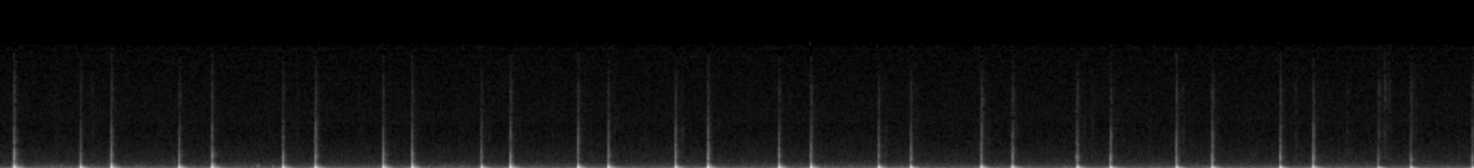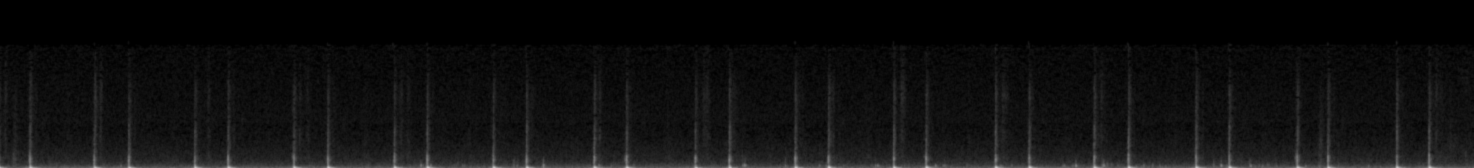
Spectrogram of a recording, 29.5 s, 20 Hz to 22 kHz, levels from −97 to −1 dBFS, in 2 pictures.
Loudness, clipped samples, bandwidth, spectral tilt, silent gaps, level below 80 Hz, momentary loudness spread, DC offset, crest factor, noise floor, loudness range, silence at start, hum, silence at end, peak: -32 LUFS; under 0.1%; 4.7 kHz; -10.5 dB/octave; none; -34 dBFS; 11 LU; under 0.1%; 26 dB; -63 dBFS; 8 LU; 0.1 s; none; 0.4 s; -4 dBFS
